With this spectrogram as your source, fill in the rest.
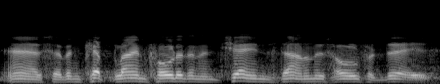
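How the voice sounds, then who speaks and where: Casting: man as anguished imprisoned captain, creaky, halting, grave, on a narrow vintage radio recording. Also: medium pitch, steady tone, natural voice. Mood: grave, weary. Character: weary, fearful captive ship's captain. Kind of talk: 1940s radio drama acting. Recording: muffled, band-limited vintage radio.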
